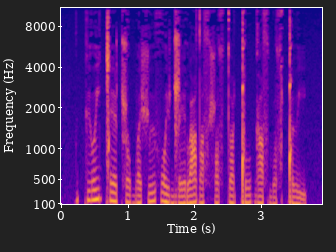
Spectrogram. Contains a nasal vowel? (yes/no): no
